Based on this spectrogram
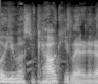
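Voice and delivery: ordinary talk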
